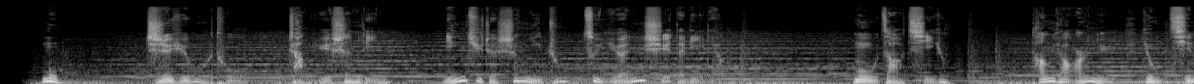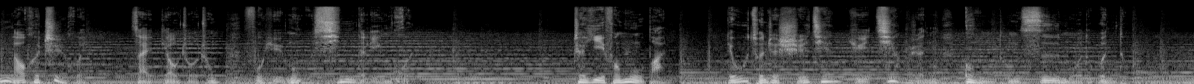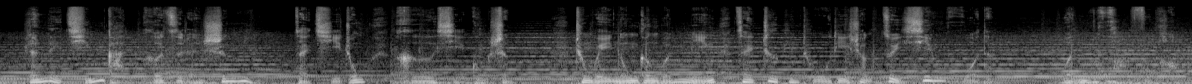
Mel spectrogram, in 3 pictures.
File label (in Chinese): 男, 纪录片; 板上非遗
